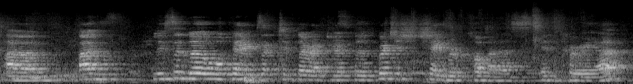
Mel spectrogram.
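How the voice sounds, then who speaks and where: A woman speaking loudly and confidently as a chamber of commerce director introducing herself on a panel. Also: mid-range voice, normal speed, slight background noise. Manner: loud, self-assured. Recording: echoey hall mic, far off.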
